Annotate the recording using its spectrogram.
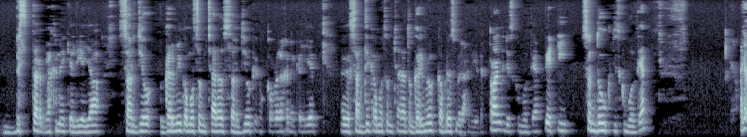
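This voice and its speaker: A man's voice: fairly high pitch, dark tone, husky, lo-fi sound. A man teaching a physics lesson, who explains step by step, repeats key terms and asks his class rhetorical questions. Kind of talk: classroom lecture.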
